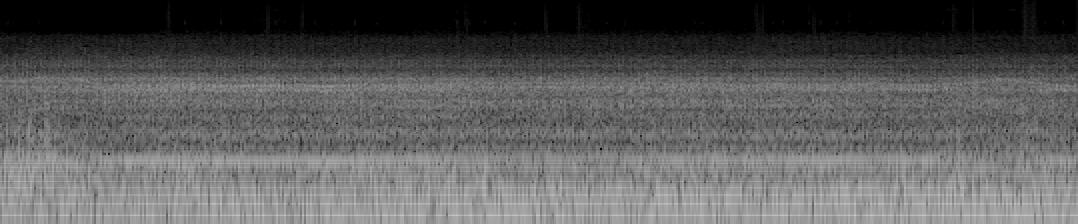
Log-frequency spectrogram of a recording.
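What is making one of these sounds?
Tyres roll on wet asphalt.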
